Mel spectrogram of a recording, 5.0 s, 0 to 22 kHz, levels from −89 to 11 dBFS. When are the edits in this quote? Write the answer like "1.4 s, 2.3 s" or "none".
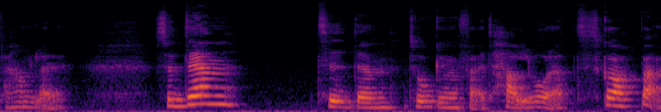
none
